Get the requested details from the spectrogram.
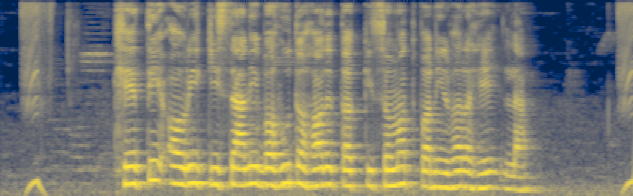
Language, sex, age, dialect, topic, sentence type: Bhojpuri, male, <18, Southern / Standard, agriculture, statement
